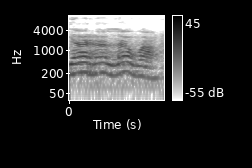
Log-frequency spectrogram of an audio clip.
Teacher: या वा को हम अर्धस्वर भी कह देते हैं, र को प्रकंपित या लुंठित भी कह सकते हैं, और ल को पार्श्विक भी कह देते हैं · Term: अंतःस्था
